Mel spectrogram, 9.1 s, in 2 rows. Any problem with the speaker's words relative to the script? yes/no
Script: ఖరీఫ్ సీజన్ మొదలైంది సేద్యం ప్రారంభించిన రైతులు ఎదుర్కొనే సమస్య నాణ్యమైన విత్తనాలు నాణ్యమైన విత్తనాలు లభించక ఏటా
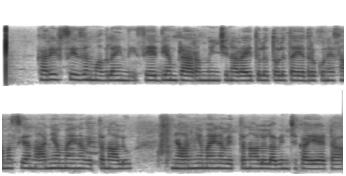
yes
